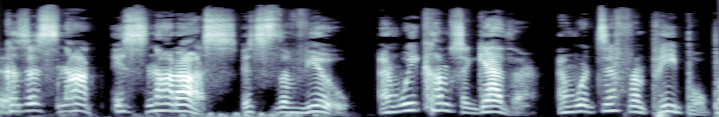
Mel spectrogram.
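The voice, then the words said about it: Whoopi Goldberg impression. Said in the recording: “You could just bring up Whoopi Goldberg and I'll slip into the Whoopi voice.”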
